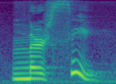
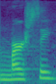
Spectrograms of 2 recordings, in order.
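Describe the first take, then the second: First: The word has a French pronunciation. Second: The word has an English pronunciation. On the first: The speaker calls it right. "Merci, not mercy" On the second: The speaker calls it wrong. "not mercy"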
